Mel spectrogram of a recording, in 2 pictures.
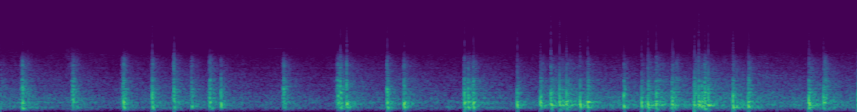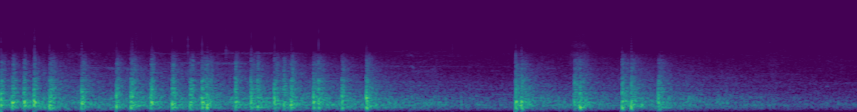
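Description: Aerial fireworks shells bursting in a fast, irregular series of bangs, densest through the middle. The bangs thin out to a few last reports near the end, then fade.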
